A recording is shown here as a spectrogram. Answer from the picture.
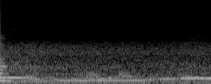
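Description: A man humming a low, steady "mmm" for about a second, then a shorter hum at a higher pitch near the end.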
